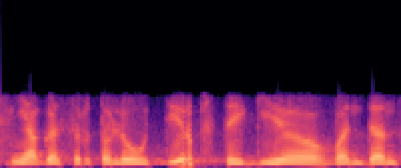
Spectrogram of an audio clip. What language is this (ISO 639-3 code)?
lit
